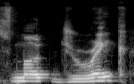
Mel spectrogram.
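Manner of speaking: normal talking voice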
